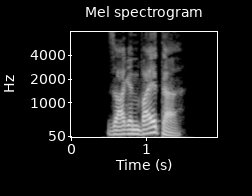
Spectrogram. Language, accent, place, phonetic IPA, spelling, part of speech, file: German, Germany, Berlin, [ˌzaːɡn̩ ˈvaɪ̯tɐ], sagen weiter, verb, De-sagen weiter.ogg
- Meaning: inflection of weitersagen: 1. first/third-person plural present 2. first/third-person plural subjunctive I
